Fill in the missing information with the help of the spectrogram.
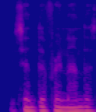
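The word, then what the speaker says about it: Vicente Fernández: oh Vincent how do you say his name Vicente Fernandez 95.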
